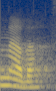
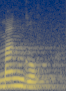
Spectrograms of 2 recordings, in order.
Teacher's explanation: cambia hacia el punto de articulación de esta consonante que es velar en la zona trasera del paladar y se convierte en ga como en mango tanto la n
